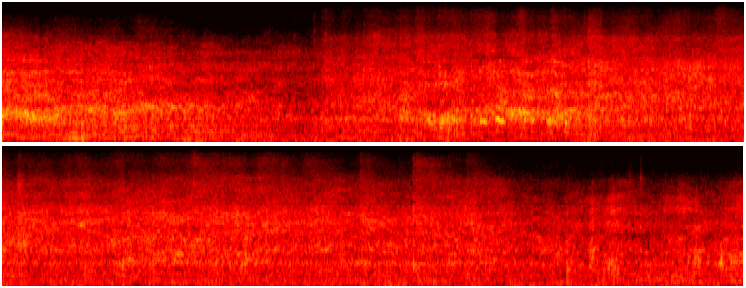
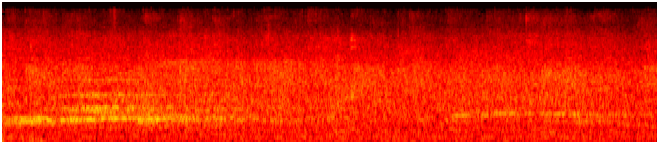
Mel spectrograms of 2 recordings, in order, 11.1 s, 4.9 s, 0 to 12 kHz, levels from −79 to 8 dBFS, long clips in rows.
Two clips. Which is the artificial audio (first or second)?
first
